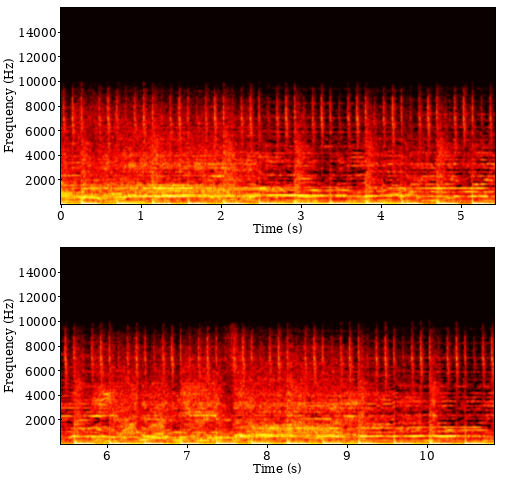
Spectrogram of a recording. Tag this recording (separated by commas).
Music, Rock music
